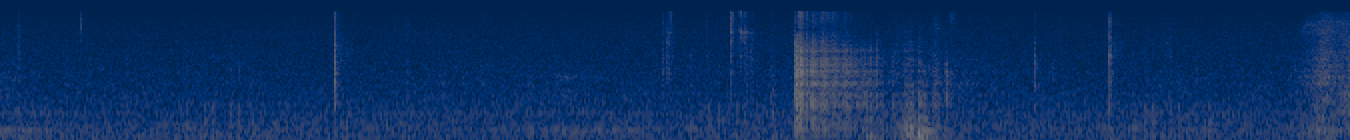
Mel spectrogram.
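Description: Small plastic gears and the motor bogie of a Hornby model locomotive being handled and fitted together: a few faint sharp clicks, with one brief louder scrape or rustle about four seconds in.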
